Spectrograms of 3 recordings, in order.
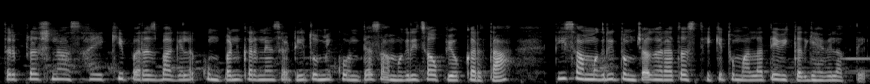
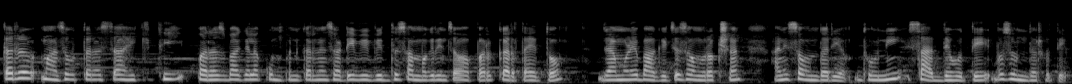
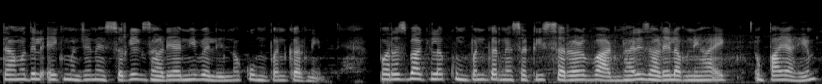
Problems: none marked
